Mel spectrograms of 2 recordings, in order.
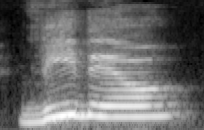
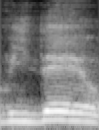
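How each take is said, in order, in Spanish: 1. El acento está en la primera sílaba. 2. El acento está en la segunda sílaba. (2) "sin acento"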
